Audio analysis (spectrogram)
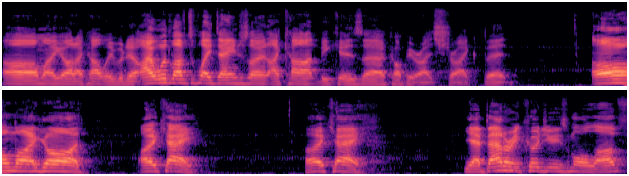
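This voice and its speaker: The recording is very clean, with a silent background. A man speaks at a fairly high pitch and moderate pace, with ordinary pitch variation, big swings in loudness and long, frequent pauses. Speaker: livestreamer building a DIY solar rover. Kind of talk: live stream commentary. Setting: live stream. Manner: excited, exclamatory.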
